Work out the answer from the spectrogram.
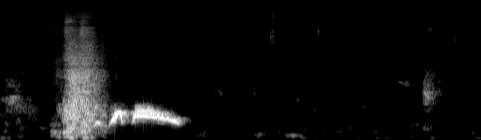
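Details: Spotted dove decoy from Nghệ An giving a 'thúc gù' coo to provoke rival males: a loud noisy flutter or thump, then a short rising note and a smooth, slowly descending coo; faint knocks afterwards.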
